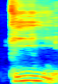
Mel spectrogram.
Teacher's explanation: Masa Q huruf Q di mana di siku tenggorokan lidahnya kita turunkan sehingga udara terbuka dan ada hembusan udara cukup kencang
